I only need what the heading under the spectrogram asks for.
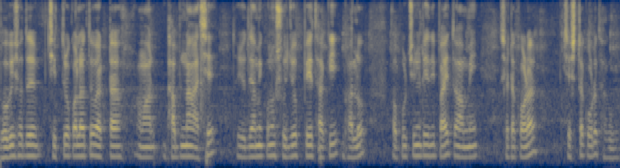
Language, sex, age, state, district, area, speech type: Bengali, male, 30-45, West Bengal, Paschim Bardhaman, urban, spontaneous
